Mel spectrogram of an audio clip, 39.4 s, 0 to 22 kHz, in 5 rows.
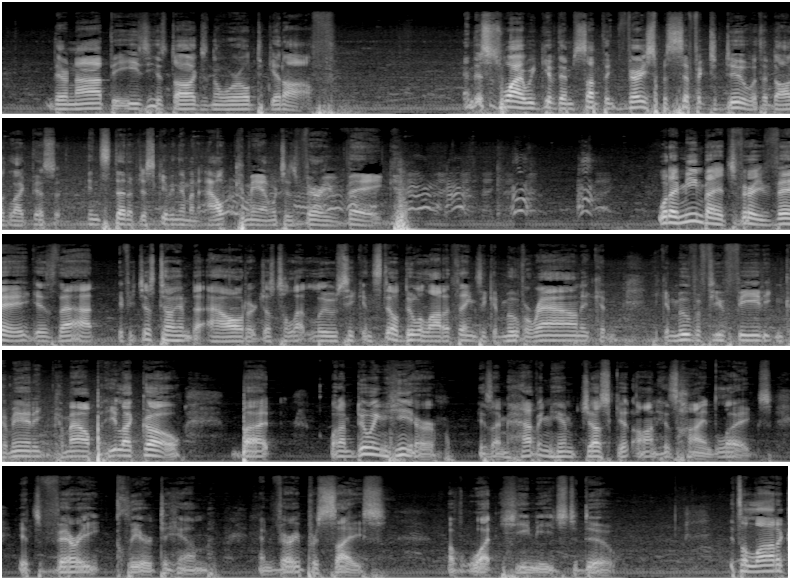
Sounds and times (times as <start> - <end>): Speech: 0.4 - 3.4, 4.6 - 11.9, 14.4 - 25.4, 26.0 - 35.4, 36.0 - 37.7, 38.8 - 39.3
Bow-wow: 10.0 - 14.0.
